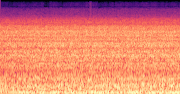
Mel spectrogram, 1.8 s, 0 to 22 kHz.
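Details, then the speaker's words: Oil-fired furnace burner at -15°F after refilling the low fuel tank and bleeding the line until fuel runs clear with bubbles about 99% gone: even, steady roar, no surging or pulsing, holding flame; expected not to trip offline again. "Now I'm confident that if I leave, it's not going to get another air pocket or air bubbles coming through and trip this offline. So now we should be good to go."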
